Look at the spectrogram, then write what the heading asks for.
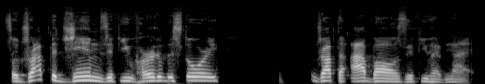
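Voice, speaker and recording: Streaming true crime from home, this young man speaks straight to his chat in slang, repeating himself a lot. His slightly raspy, recovering voice is fairly high and a little mellow, delivered at a moderate pace with studio-quality sound and no echo.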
